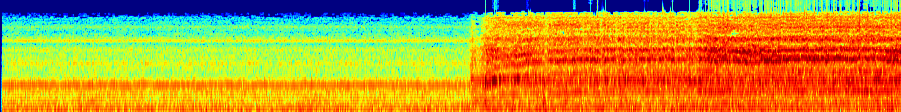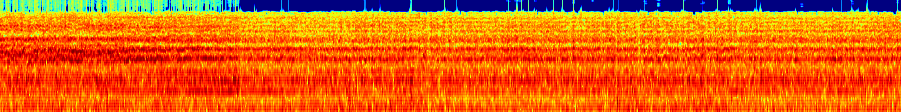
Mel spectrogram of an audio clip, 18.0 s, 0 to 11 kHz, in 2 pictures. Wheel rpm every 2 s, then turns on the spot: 0, 0, 30, 160, 160, 160, 160, 160, 160.
none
